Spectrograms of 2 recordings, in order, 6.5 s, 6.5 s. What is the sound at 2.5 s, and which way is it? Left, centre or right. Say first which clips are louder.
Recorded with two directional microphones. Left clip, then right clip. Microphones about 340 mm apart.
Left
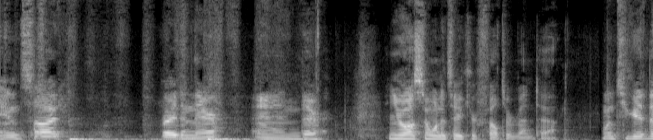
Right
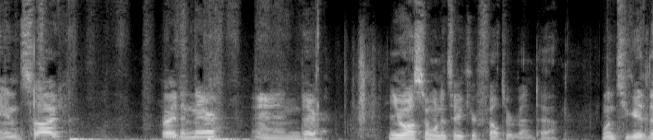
Speech: right 1 dB; centre.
